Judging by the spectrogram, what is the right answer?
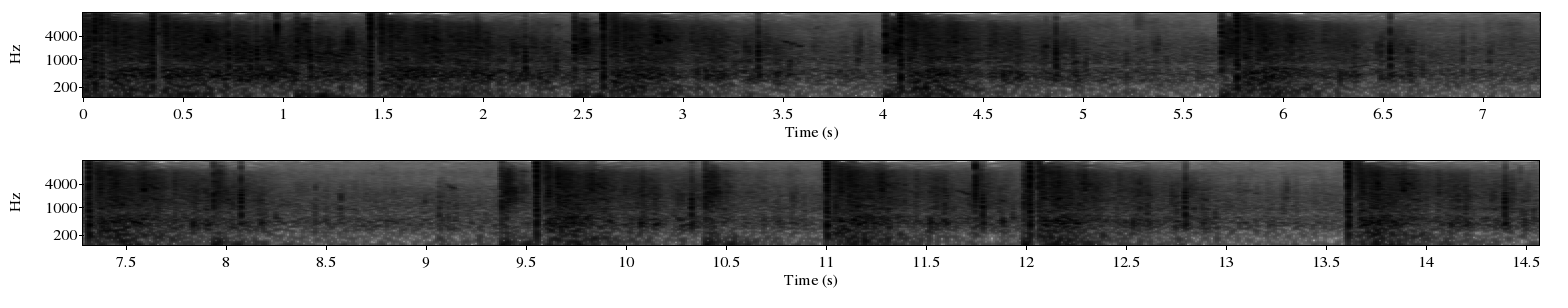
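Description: Argento Opal consumer firework battery firing shot after shot, a sharp bang about every one and a half seconds as each shell bursts overhead, each trailing off in a noisy rush before the next.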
